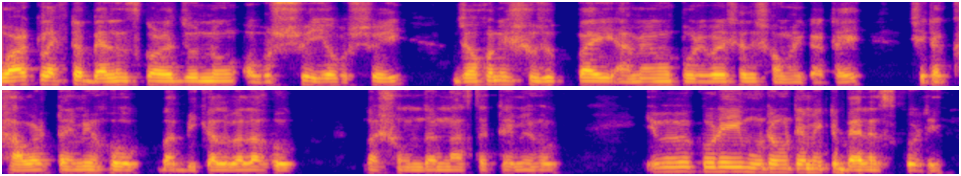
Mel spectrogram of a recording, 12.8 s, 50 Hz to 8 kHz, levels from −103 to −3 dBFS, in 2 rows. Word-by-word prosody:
Work 125 +2 +8
লাইফটা 130 - +3
balance 120 +2 +4
করার 120 -1 +6
জন্য 120 0 +3 0.3
অবশ্যই, 210 - +2
অবশ্যই 115 +2 -2 0.5
যখনই 130 +3 0
সুযোগ 120 0 -1
পাই 120 -1 +6 0.2
আমি 110 +2 -4
আমার 115 0 -1
পরিবারের 115 +1 +3
সাথে 115 0 -1
সময় 105 -1 -6
কাটাই। 440 - -4 0.4
সেটা 410 - -2
খাবার 105 +2 +2
টাইম-এ 115 0 -1
হোক 430 -1 +3 0.2
বা - - -2
বিকালবেলা 425 0 +1
হোক 420 0 +3 0.5
বা - - -6
সন্ধ্যার 105 +1 -5
নাস্তার 105 0 -7
টাইম-এ 110 0 -6
হোক, 105 - -4 0.6
এভাবে 155 +2 -1
করেই 155 0 +4
মোটামুটি 135 -1 -1
অনেকটা 130 0 -3
ব্যালান্স 110 -1 +3
করি। 400 -1 -1
120 Hz, 160 wpm, -21 LUFS, 110-140 Hz, 0.6 s, Work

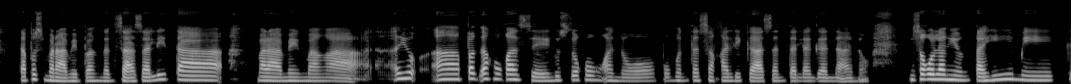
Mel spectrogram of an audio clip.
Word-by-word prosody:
Tapos 210 +3 -2
marami 165 -3 +2
pang 170 +1 -2
nagsasalita, 195 +5 +2 0.3
maraming 175 -2 +2
mga 165 -1 -2 0.6
ay 275 - +2
'yung, 280 - +1 0.2
ah, 240 +1 +4
'pag 260 -1 +3
ako 250 -2 -3
kasi 200 -8 +1
gusto 195 +2 -4
kong 205 -4 -4
ano 165 -1 -6
pumunta 180 +1 -7
sa 180 - -3
kalikasan 165 -2 -2
talaga 160 -1 -4
na 150 -1 -4
ano, - - -11 0.4
gusto 235 +2 +3
ko 240 - +7
lang 230 -1 +5
'yung 200 -2 0
tahimik, 195 0 0
180 Hz, 145 wpm, -23 LUFS, 165-215 Hz, 0.6 s, ko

